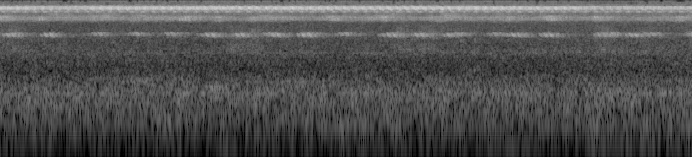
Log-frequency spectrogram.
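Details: Crickets in the rainy Indian night give a sustained high metallic trill and a lower line of brief chirps at a steady pace of about two per second, with gentle rain patter beneath.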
